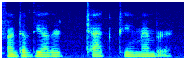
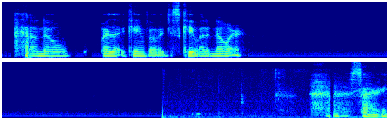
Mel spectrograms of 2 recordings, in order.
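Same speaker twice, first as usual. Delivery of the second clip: teary and quieter; 5 dB quieter than usual. Talking to a coworker who may leave for another team, teary. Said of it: "Wipes her tears".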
